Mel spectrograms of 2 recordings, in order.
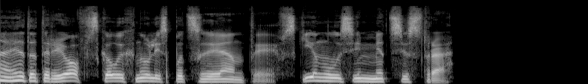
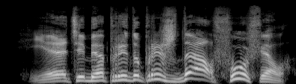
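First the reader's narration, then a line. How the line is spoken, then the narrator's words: Roaring. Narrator (Russian): взревел санитар Егор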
